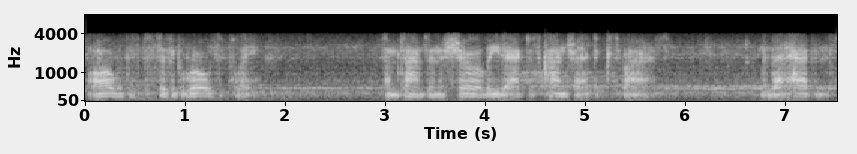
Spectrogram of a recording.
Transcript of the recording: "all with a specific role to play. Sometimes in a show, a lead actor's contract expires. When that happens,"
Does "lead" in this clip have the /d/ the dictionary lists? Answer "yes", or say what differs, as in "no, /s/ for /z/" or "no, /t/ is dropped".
yes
